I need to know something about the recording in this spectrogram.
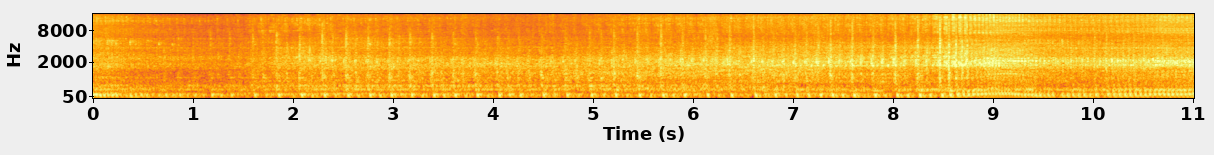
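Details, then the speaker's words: Cold Honda Tiger single that smokes when cold and lacks power: uneven idle with fast rough clicking from the cylinder head over the exhaust beat. It resembles a scratched or slapping piston; the rough valvetrain ticking is possibly from loose rocker arms. "bisa kita dengarkan bahwa tadi di bagian kop sini itu terjadi bunyi kasar kemlitik dan ada bunyi terklik seperti itu mirip banget apabila teman hmm pernah mendengarkan dari piston yang baret ataupun ngeplek istilahnya seperti itu mirip banget"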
